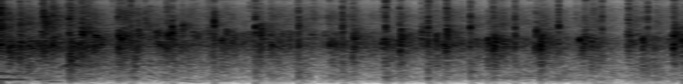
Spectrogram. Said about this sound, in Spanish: Pásenle, muy bien, un aplauso,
